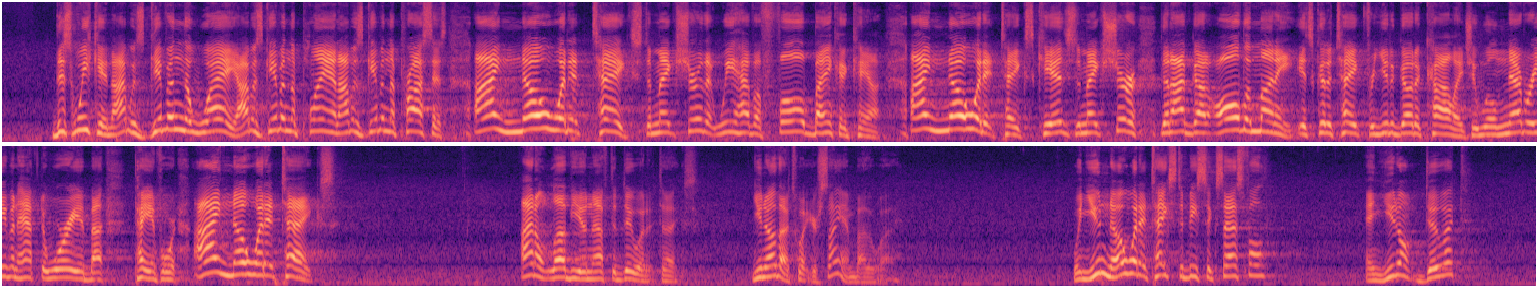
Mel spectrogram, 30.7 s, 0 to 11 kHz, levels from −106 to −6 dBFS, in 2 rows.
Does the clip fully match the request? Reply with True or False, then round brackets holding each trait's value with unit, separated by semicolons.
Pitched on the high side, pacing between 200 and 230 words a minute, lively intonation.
True (220 Hz; 205 wpm; 6.3 semitones)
